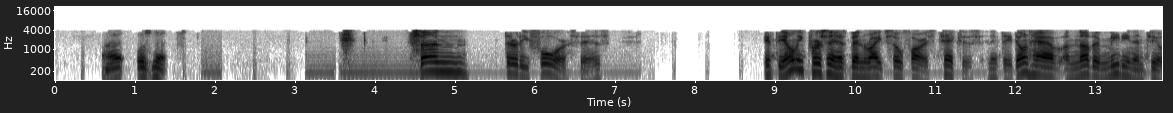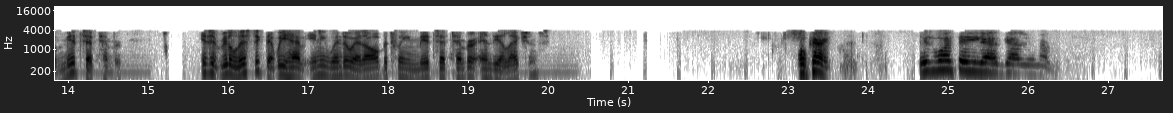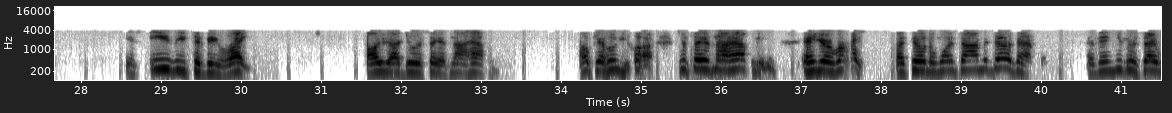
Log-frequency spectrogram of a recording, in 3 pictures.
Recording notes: TNTSuperfantastic Conference Call.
